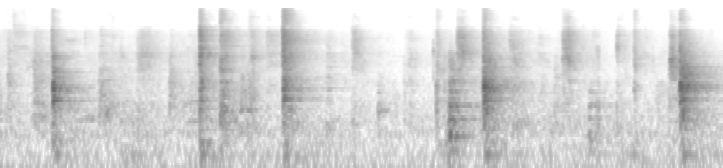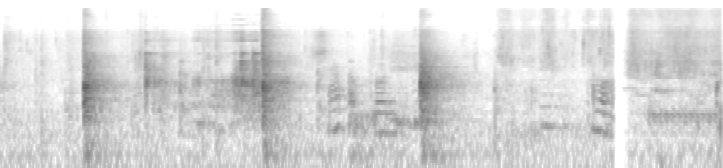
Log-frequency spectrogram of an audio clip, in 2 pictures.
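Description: Kitchen-counter clatter: sharp knocks and clinks of a utensil and dishes against a metal tray and board while roasted duck is handled, coming irregularly every second or two, with voices now and then.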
